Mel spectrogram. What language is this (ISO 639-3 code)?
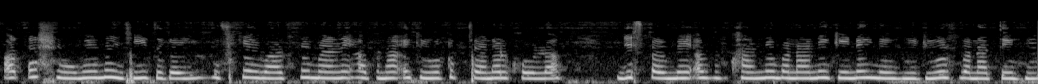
urd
